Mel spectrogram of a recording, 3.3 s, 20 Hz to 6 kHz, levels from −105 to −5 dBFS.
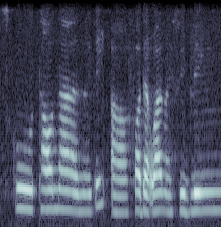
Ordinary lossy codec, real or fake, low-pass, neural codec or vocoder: Opus, 16 kbps; real; 5.4 kHz; none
